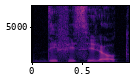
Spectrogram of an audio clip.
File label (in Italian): "difizziloto", dialetto veneto; difizilōto avv. piuttosto difficile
